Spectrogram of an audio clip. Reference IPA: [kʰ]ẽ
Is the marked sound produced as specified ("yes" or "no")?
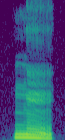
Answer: no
